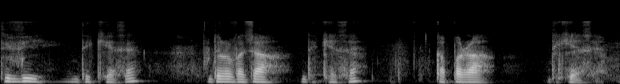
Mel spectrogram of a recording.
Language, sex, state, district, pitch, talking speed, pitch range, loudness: Nagamese, male, Nagaland, Kohima, 125 Hz, 85 wpm, 120-135 Hz, -24 LUFS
